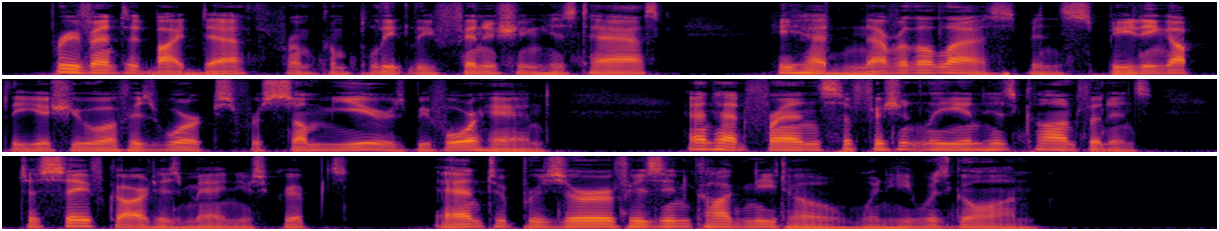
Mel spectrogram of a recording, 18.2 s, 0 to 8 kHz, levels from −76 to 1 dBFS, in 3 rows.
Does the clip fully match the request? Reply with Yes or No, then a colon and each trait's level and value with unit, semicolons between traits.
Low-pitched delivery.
Yes: very low, 95 Hz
